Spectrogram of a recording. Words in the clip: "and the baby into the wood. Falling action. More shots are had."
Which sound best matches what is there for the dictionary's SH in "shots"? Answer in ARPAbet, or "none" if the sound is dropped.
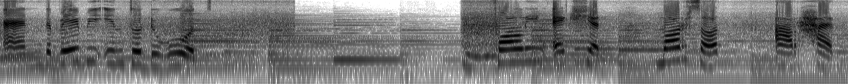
S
